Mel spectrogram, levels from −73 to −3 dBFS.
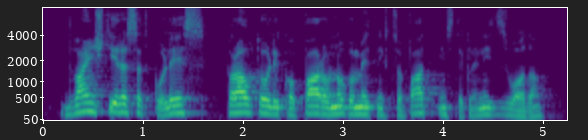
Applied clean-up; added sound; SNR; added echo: none; none; none; none.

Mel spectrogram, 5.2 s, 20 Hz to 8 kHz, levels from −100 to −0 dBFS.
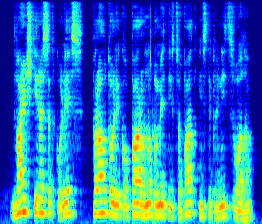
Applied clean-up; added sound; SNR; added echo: neural mask model DeepFilterNet 3.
